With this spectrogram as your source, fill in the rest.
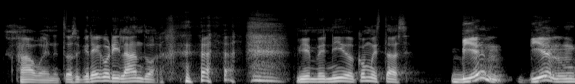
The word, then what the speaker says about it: Landua: Yo siempre te he dicho Landua, pero últimamente escucho que se pronuncia Landuey. Sí, pero los nombres en español hay que pronunciarlo en español nomás. Ah, bueno, entonces Gregory Landua.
